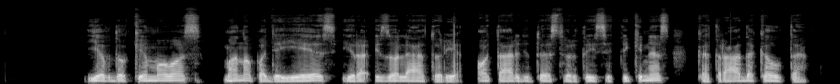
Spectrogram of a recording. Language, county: Lithuanian, Alytus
